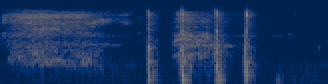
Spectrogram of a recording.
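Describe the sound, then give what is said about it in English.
Breathless wheezing from a person short of breath: a long raspy rush of air, then a few short, sharp gasping breaths and a faint last one. “Hold on. I got short breath. Hold on.”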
